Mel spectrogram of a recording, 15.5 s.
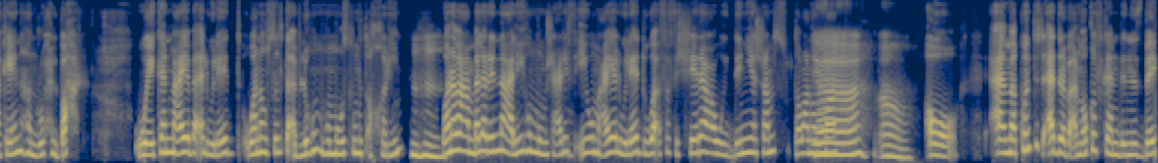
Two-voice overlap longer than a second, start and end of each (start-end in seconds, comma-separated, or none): none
